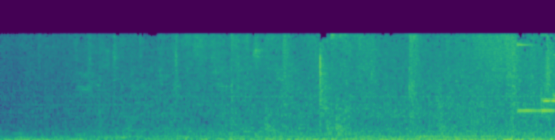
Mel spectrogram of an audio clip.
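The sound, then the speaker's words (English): A mobile phone starts ringing near the end with short electronic tones, heard over a steady room hum with faint shuffling and no one talking. “I didn't realize my phone was on.”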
